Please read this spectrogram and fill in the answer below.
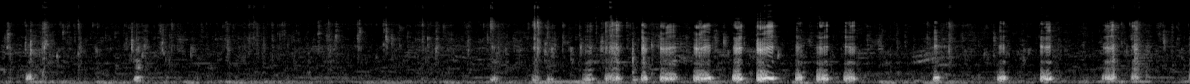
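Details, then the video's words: Pig making a funny noise: after a quiet start with faint low rumbling and a few isolated grunts, a fast run of short, harsh grunts follows, roughly two per second, growing louder toward the end. "Funny noise of piggy sound"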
